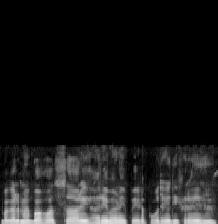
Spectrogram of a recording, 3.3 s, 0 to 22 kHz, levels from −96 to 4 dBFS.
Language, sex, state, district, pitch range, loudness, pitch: Hindi, male, Jharkhand, Deoghar, 130-135 Hz, -16 LUFS, 135 Hz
